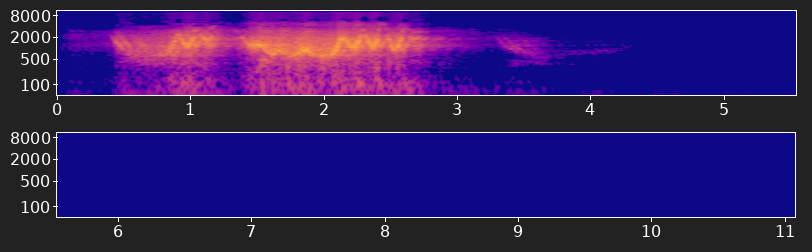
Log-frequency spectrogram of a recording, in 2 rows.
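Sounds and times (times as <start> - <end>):
swirl: 0.4 - 3.7.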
